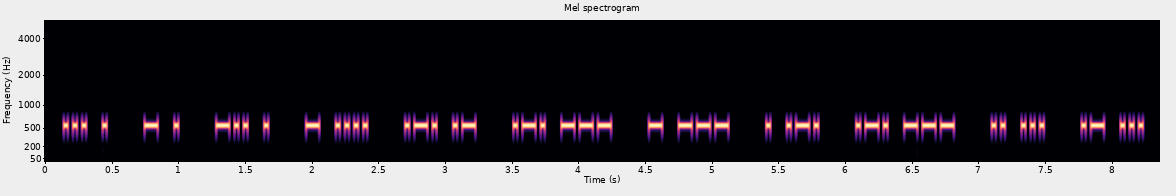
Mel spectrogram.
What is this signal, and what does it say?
Morse code, heard as a keyed tone, about 35 wpm, 550 Hz. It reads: SE TE DE TH RA RO TO ER RO IS AS
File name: n-grams / 2-grams 35 30 WPM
